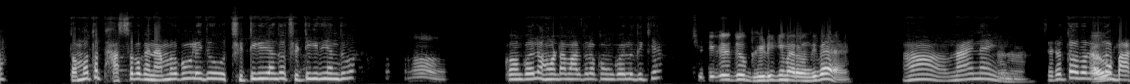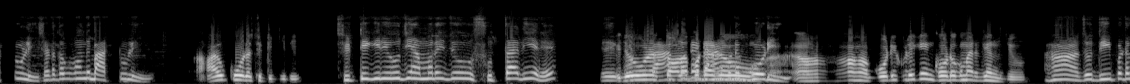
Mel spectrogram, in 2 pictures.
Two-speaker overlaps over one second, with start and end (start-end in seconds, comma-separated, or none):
none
